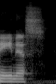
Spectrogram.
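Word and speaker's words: Einus: it's spelled e-i-n-u-s but it is 100 just pronounced captain anus she is the captain of the ship in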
